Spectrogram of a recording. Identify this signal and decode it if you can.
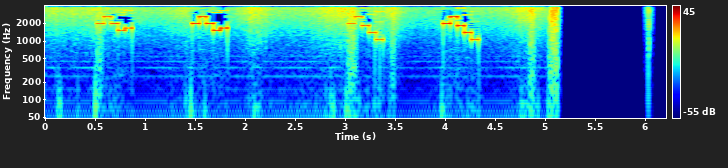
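Five-tone selective call (ZVEI), heard as quick runs of five tones, tones of about 70 ms. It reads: 88856 88856 88741
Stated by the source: ZVEI five-tone selective call received with an SDR.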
